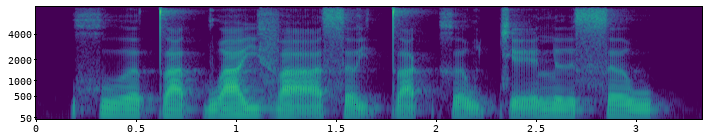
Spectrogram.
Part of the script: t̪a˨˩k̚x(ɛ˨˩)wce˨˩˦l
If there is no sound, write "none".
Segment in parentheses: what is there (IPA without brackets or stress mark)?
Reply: ə˨˩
